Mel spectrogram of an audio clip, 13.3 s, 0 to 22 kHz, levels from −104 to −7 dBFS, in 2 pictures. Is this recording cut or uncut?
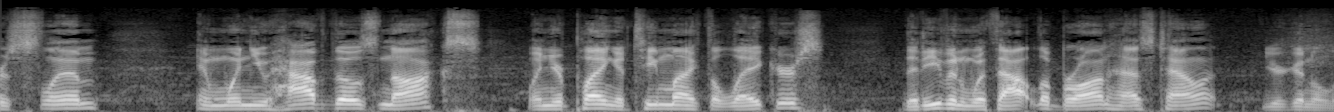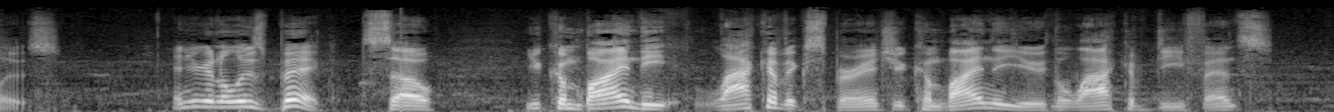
cut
